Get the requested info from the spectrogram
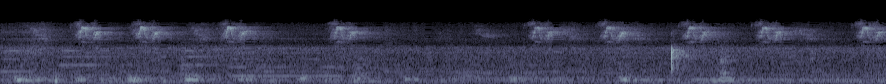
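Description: Small birds chirping: short, high chirps about two a second, with a brief pause midway.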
